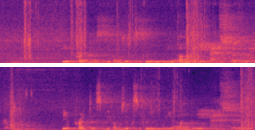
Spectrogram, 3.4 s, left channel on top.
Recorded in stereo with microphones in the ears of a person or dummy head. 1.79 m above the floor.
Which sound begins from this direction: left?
A man speaking, at 2.4 s.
